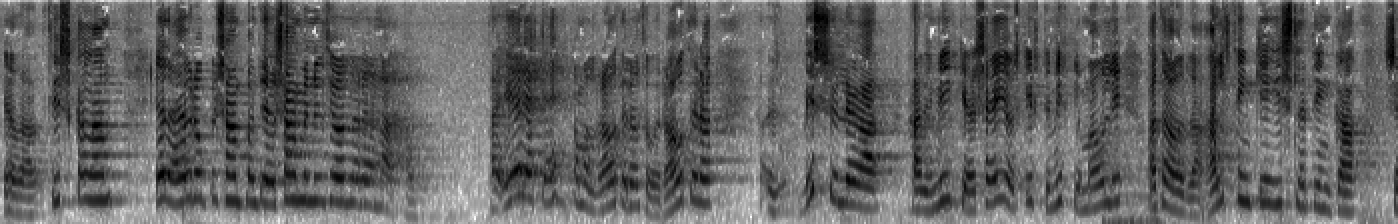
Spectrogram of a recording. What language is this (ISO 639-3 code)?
isl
